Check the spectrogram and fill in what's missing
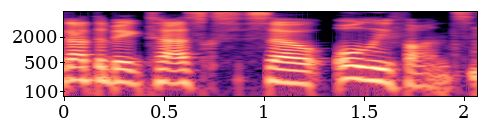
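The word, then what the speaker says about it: oliphaunt: The servants also have elephants and Sam pronounced elephants very weirdly. – Olyphants. They're called olyphants. – Okay. – They're not elephants.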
